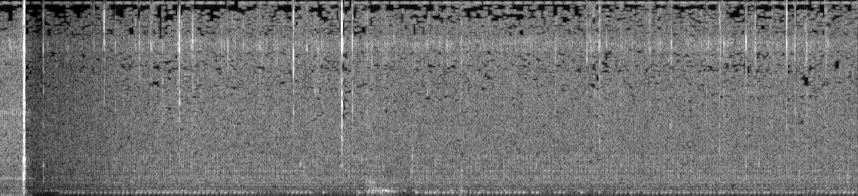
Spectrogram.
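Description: Underwater ambience picked up through a camera's waterproof housing. A sharp click comes just after the start and cuts off a low rumble. Then a steady low hum runs on, with faint scattered clicks.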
